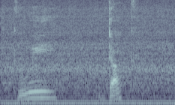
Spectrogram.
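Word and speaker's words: geoduck: It's actually pronounced Gooey Duck, and of course is related to the bird.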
